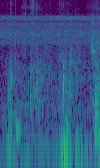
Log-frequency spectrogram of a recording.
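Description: Footsteps of people walking on a forest dirt path strewn with leaf litter: a few irregular, soft crunching steps, the firmest about a second in, with a voice starting just before the end.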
